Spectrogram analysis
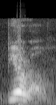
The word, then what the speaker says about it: bureau: And I'm pronouncing that wrong. Bureau.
